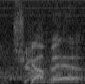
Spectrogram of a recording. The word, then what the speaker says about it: Chavez: Thank heavens they started pronouncing his name Chavez.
